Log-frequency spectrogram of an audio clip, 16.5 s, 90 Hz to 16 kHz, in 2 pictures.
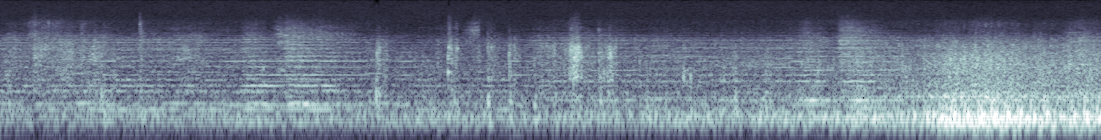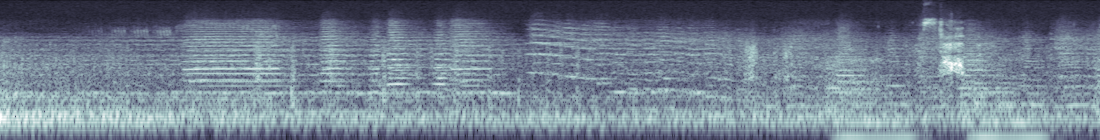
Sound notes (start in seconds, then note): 0.3 tense music; 6.9 motorcycle engines; 9.8 tense music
